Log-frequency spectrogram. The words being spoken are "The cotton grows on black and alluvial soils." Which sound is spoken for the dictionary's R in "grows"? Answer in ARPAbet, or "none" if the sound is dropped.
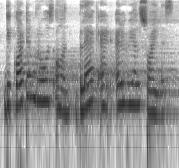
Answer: R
